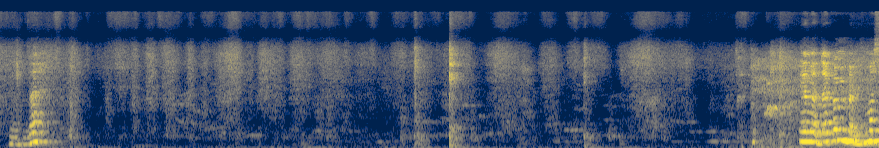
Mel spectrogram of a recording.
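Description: Hands knead and pat dough in a clay dish with soft, muffled thuds.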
